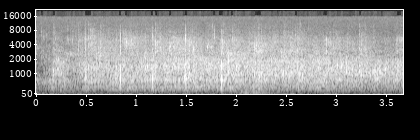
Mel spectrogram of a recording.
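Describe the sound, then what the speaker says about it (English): Applause from a meeting audience, fairly quiet and steady, with scattered individual claps standing out over a few seconds of soft, continuous clapping. "So can I get a round of applause for that?"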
